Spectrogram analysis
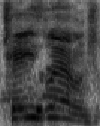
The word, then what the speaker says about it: chaise lounge: Is it spelled like Trees Lounge? But it's Chase Lounge, like a thing you sit by your swimming pool lounge, right?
